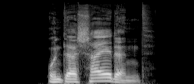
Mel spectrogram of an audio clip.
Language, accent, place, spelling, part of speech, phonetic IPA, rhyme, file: German, Germany, Berlin, unterscheidend, verb, [ˌʊntɐˈʃaɪ̯dn̩t], -aɪ̯dn̩t, De-unterscheidend.ogg
- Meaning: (verb) present participle of unterscheiden; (adjective) distinguishing, distinctive, differential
